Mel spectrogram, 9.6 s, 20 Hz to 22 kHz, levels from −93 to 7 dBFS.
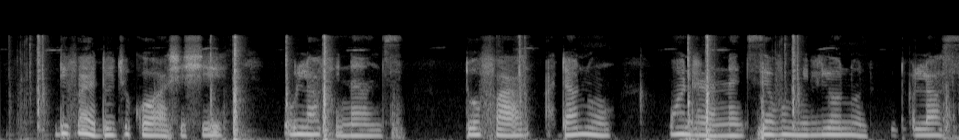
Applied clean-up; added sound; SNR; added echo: none; Slam; 8 dB; none.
